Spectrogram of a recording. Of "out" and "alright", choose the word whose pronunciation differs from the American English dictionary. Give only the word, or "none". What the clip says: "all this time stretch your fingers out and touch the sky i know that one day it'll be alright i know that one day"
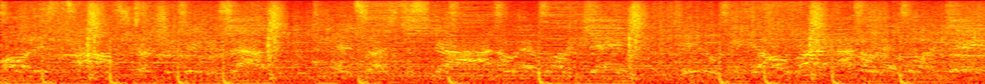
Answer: none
